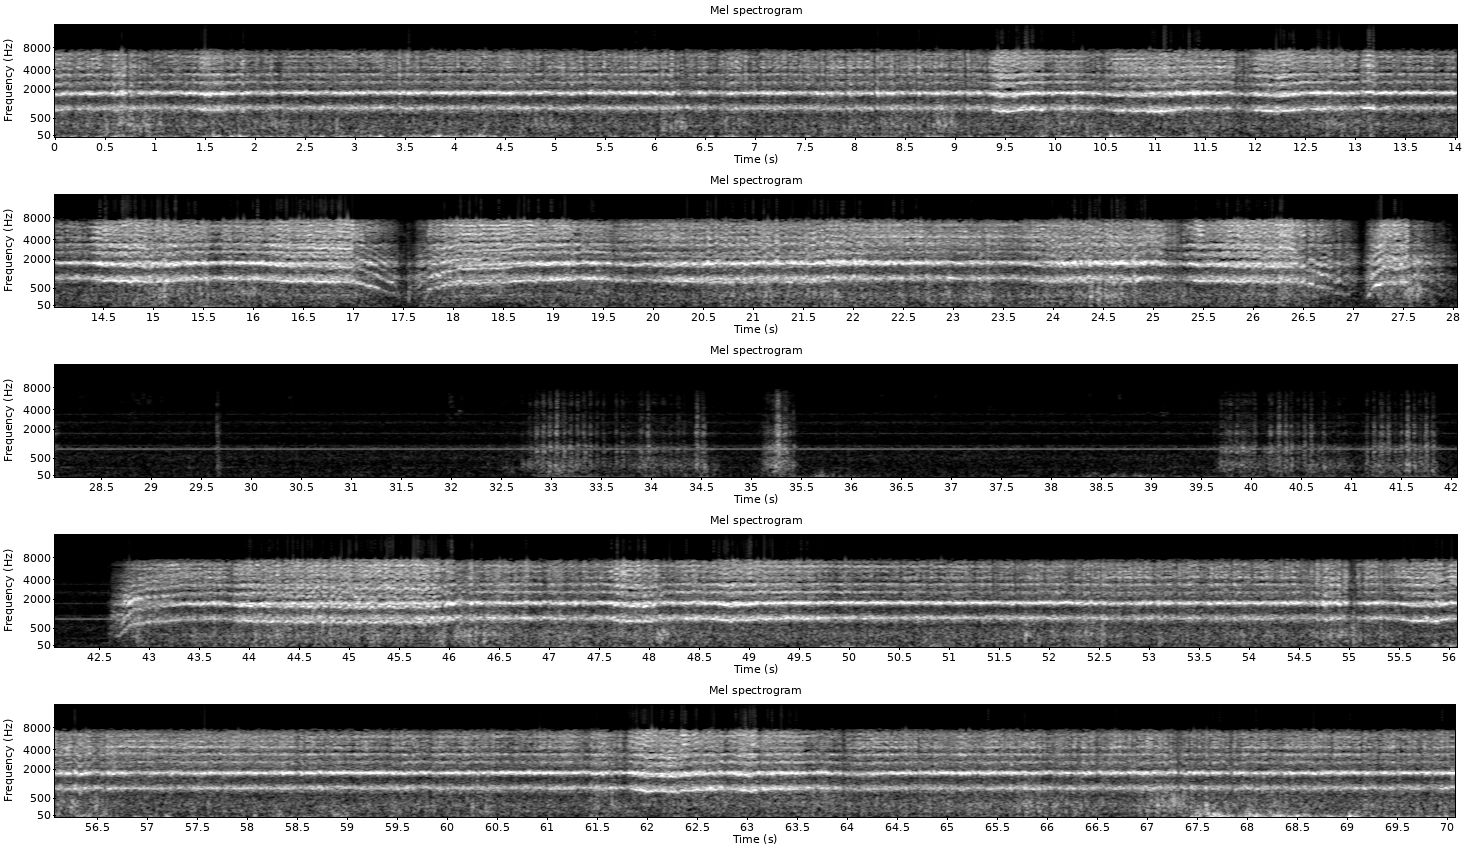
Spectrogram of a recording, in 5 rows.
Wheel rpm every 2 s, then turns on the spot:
220, 230, 240, 230, 230, 220, 230, 220, 160, 200, 210, 230, 220, 120, 10, 0, 10, 20, 0, 0, 20, 90, 210, 230, 230, 230, 230, 240, 230, 230, 230, 230, 230, 230, 230.
26-30 32-36 40-42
